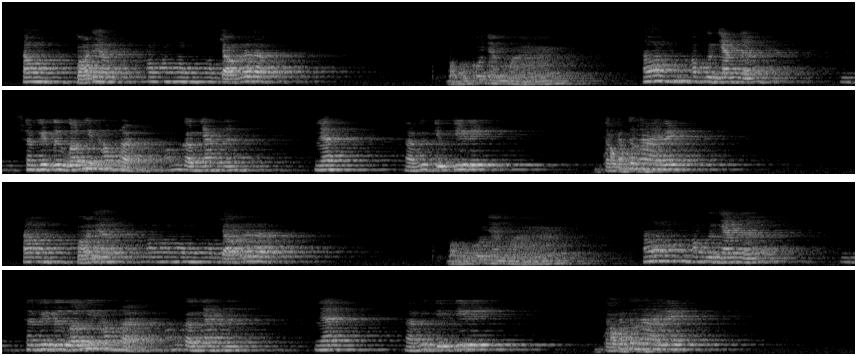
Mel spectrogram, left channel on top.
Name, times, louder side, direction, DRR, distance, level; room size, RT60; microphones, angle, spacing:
voice 1, 0.2-1.2 1.4-2.7 6.4-7.7 8.4-10.9 11.6-12.0 12.5-13.4 14.6-15.3, left 2 dB, 90° left, 0 dB, 1.3 m, -27 dB
voice 2, 4.4-5.6 14.5-15.0, equal, 55° left, -3 dB, 1.6 m, -33 dB
6.8 x 5.5 x 5.4 m, 1.5 s
head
